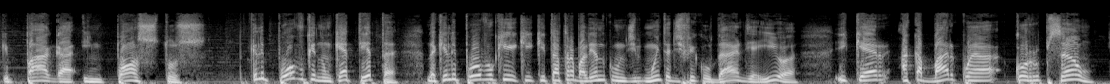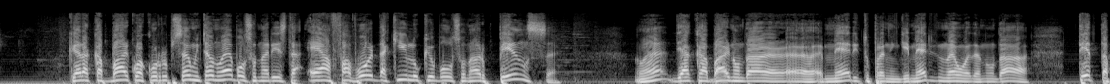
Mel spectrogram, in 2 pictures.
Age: 50-69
